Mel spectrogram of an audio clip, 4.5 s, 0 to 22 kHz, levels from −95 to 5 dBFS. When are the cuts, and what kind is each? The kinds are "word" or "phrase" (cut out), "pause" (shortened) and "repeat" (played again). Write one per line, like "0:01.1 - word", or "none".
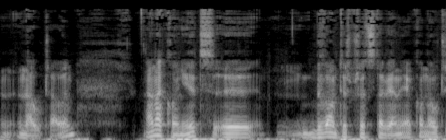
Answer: none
